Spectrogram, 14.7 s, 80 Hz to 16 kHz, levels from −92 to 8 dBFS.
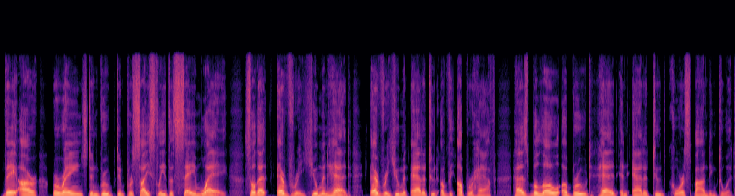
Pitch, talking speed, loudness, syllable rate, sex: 125 Hz, 130 wpm, -19 LUFS, 4.6 syllables/s, male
